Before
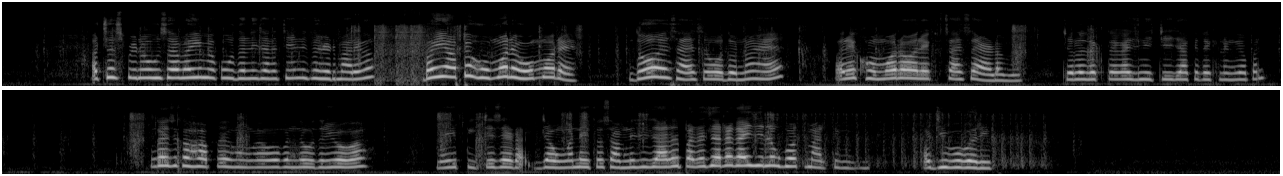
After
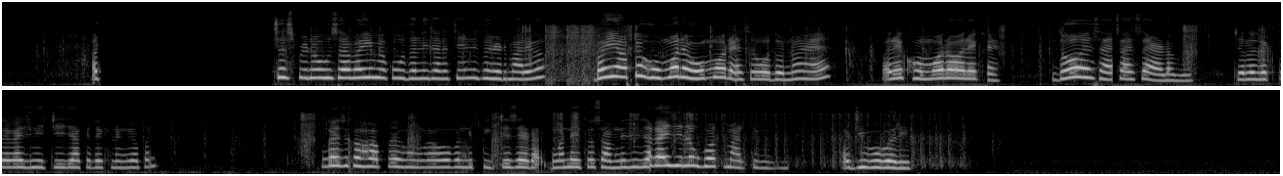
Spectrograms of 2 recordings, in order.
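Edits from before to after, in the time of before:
0.99 s: insert silence 1.71 s
5.63–6.87 s: move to 9.39 s
15.75–17.30 s: delete
18.14–18.39 s: delete
19.36–20.08 s: delete

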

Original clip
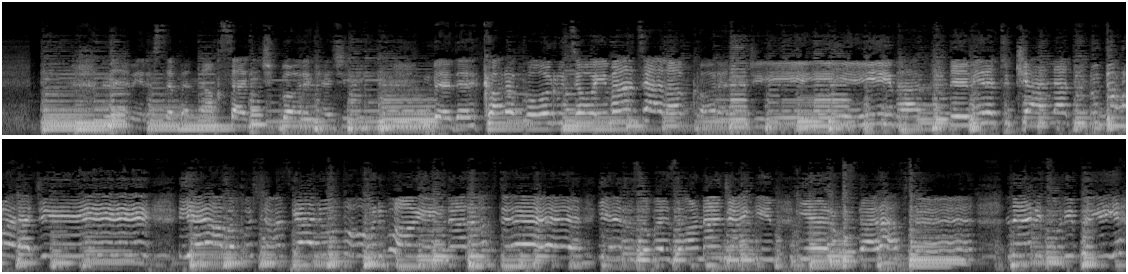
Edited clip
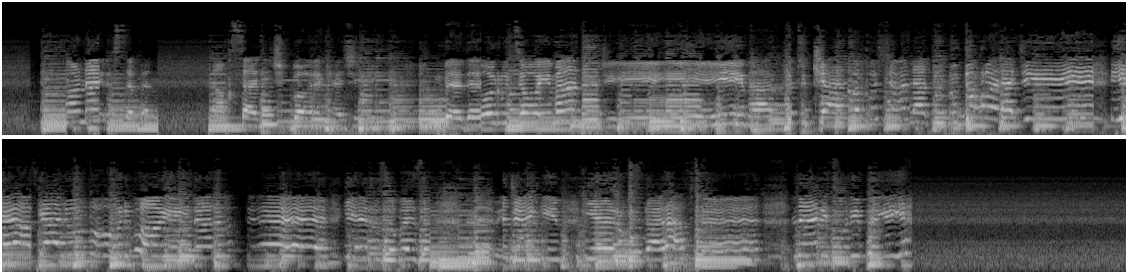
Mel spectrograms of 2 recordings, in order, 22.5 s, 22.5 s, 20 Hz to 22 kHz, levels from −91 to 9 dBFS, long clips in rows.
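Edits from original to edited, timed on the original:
0.64–1.37 s: swap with 18.06–18.39 s
1.96 s: insert room tone 0.51 s
3.68–4.06 s: fade out, to -23.5 dB
4.68–5.35 s: delete
6.36–7.28 s: delete
9.37–9.92 s: delete
12.32–12.83 s: delete
13.45–14.07 s: move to 10.49 s
15.78–16.64 s: dip -17.5 dB, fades 0.31 s

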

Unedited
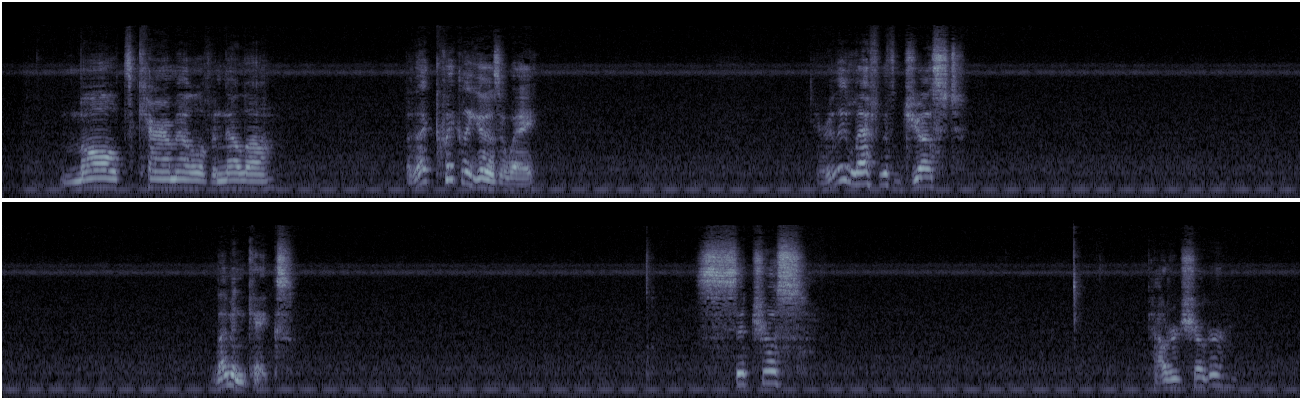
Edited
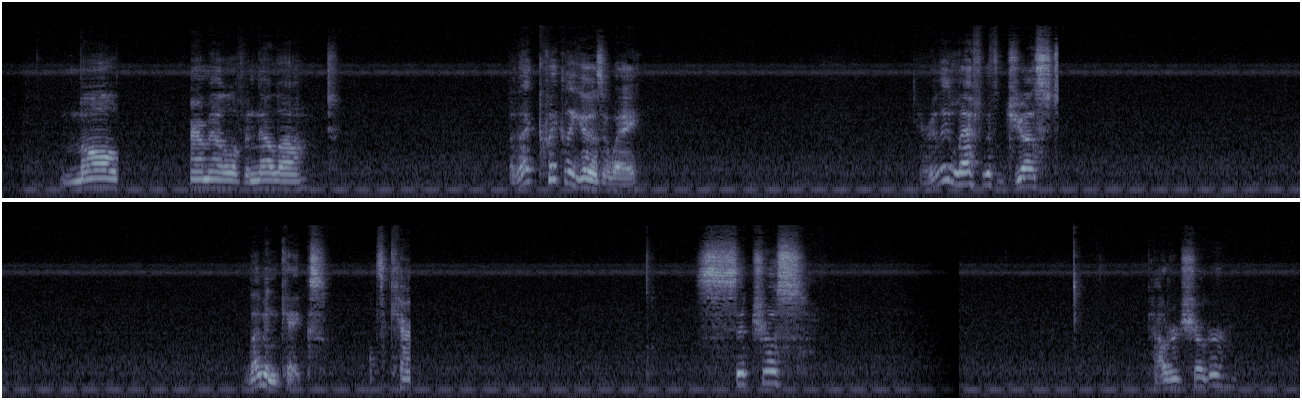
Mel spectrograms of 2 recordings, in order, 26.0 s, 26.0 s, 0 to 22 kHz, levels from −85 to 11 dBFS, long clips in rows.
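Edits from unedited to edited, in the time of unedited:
1.16–1.56 s: swap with 16.33–17.06 s
9.53–10.23 s: move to 2.93 s
21.86–22.55 s: fade out

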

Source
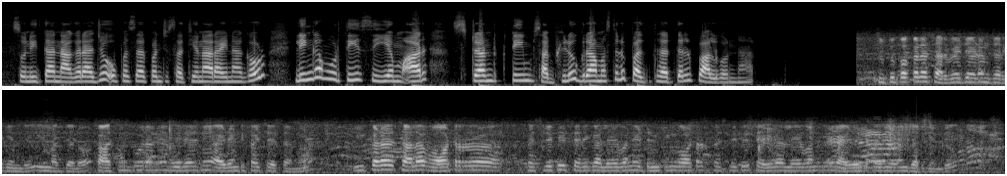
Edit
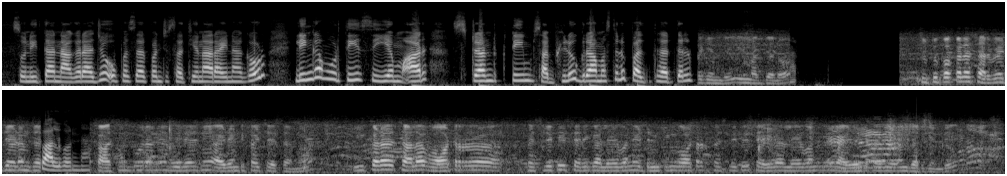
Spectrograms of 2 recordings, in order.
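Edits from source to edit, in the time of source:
6.96–7.45 s: swap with 9.99–10.91 s

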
